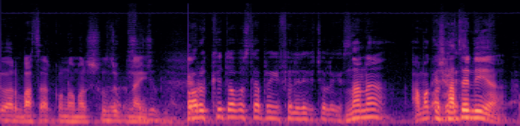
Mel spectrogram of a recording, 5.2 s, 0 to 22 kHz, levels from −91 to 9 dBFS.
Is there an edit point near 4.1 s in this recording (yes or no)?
no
